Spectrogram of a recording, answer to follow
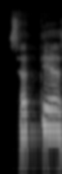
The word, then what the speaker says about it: Satya: Satya, says Sai Baba, consists of 3 syllables, Sa, Ta, and Ya.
